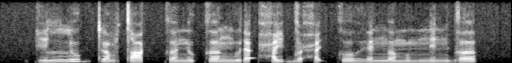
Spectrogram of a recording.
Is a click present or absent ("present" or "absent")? absent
